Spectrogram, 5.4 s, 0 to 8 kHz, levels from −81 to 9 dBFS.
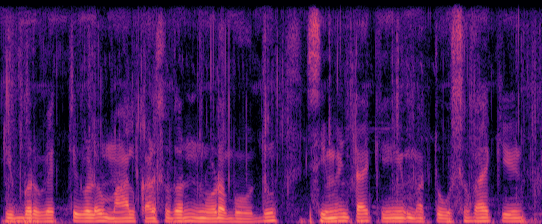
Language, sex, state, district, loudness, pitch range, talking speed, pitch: Kannada, male, Karnataka, Koppal, -18 LUFS, 110-120 Hz, 110 wpm, 115 Hz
